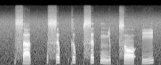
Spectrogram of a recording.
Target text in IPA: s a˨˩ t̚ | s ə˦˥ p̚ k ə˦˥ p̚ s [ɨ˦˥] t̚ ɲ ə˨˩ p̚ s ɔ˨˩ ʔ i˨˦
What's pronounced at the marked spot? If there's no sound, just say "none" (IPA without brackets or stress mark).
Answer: ə˦˥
